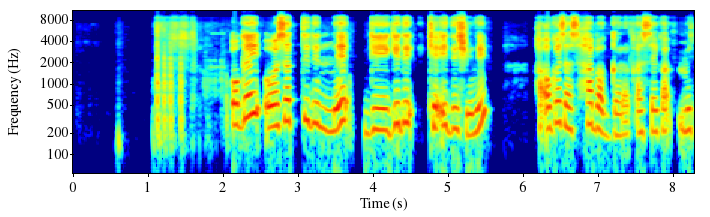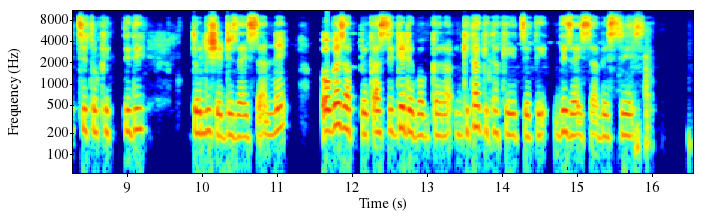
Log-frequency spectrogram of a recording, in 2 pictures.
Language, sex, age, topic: Gamo, female, 25-35, government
